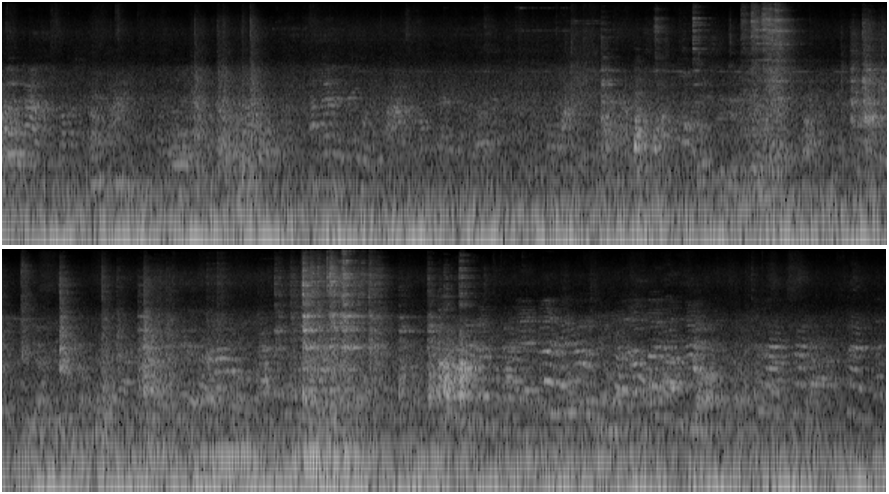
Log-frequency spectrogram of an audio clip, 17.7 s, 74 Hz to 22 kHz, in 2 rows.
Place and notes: Beitou - In the restaurant
Noisy restaurant, Sony PCM D50, Binaural recordings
